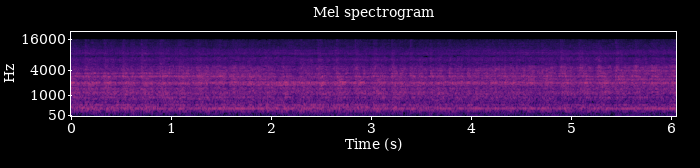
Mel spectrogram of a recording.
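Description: Cordless DeWalt 18V drill running steadily with a hole saw grinding into sheet glass, water in the cut keeping the glass cool.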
